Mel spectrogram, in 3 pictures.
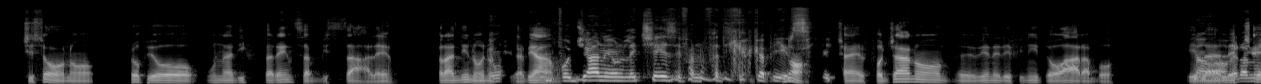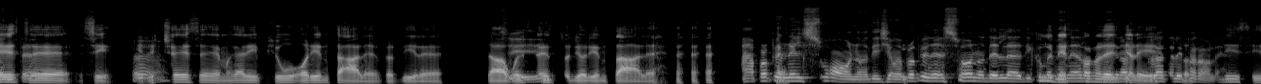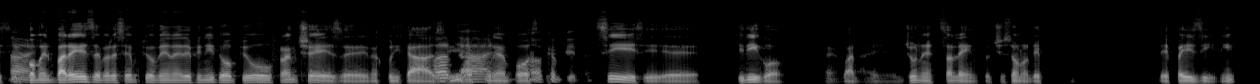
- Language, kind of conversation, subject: Italian, podcast, Che ruolo ha il dialetto nella tua identità?
- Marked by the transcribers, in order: "proprio" said as "propio"; other background noise; tapping; laughing while speaking: "fatica a capirsi"; "cioè" said as "ceh"; laughing while speaking: "orientale"; "proprio" said as "popio"; chuckle; "proprio" said as "propio"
